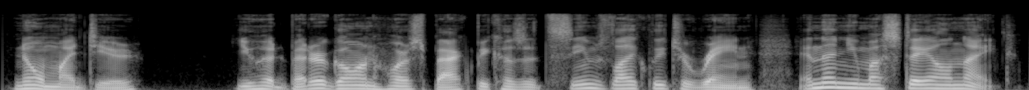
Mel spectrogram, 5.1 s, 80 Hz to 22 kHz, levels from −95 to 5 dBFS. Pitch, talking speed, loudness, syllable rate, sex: 135 Hz, 255 wpm, -19 LUFS, 6.6 syllables/s, male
